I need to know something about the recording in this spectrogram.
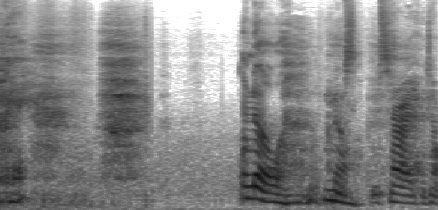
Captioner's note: exhales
